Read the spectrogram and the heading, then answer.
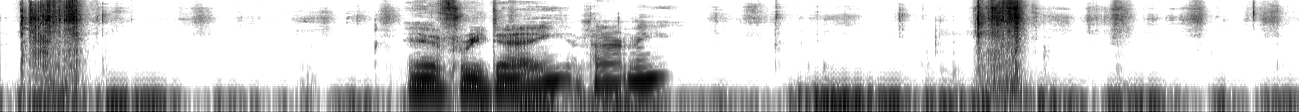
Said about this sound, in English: So, shuffle the deck of my playing cards. Are you excited? I'm going to shuffle the deck of cards.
